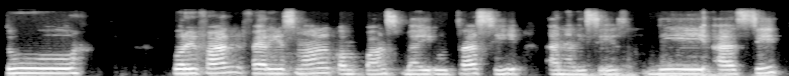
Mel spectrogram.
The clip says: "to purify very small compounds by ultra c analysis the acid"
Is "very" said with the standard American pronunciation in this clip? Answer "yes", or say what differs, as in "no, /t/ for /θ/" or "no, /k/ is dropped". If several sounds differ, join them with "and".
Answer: no, /f/ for /v/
